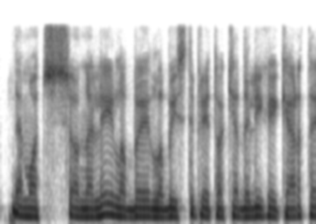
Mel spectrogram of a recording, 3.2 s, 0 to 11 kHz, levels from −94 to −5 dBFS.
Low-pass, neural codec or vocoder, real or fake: 7.2 kHz; none; real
